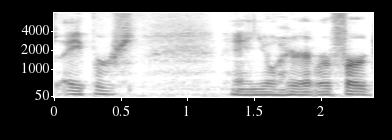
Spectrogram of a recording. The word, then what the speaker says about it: APRS: presentation is aprs and most ham operators will just pronounce it as apers and you'll hear it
